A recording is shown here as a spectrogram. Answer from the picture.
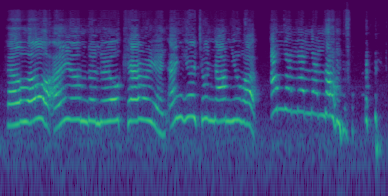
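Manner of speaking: high, squeaky cute anime voice; sweet, tiny monster nomming; high cute anime girl. Retold or imitated. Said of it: "doing this cute anime voice".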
